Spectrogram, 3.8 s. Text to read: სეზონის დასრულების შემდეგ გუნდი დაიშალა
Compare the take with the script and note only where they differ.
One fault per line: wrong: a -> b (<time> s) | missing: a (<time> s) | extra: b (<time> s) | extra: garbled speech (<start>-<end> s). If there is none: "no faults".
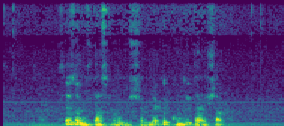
no faults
